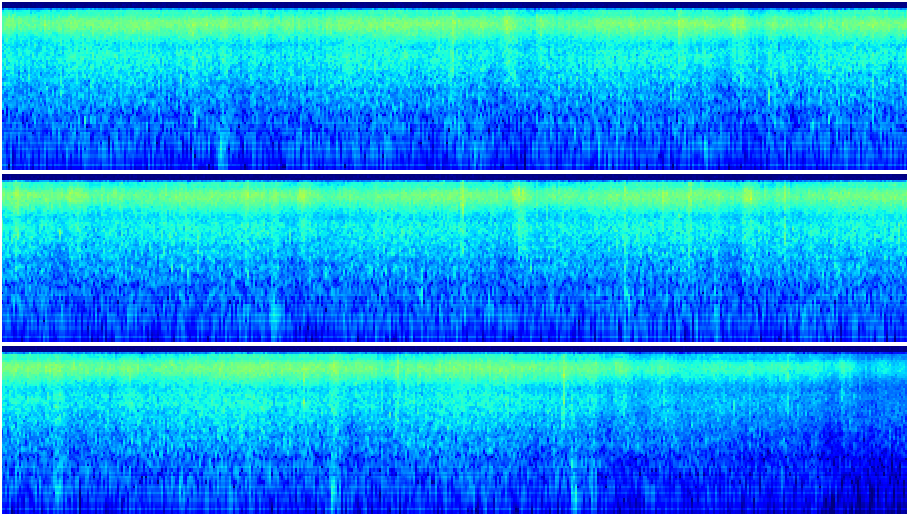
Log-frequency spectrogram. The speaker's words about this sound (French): Eh bien oui, il s'agissait d'une roue à aube.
